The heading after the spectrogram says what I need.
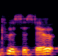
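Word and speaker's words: Kuusisto: about him so stephen cuocisto acoustico is um and it's actually k-u-u-s-i-s-t-o so i always want to stick an extra you in there so forgive me if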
